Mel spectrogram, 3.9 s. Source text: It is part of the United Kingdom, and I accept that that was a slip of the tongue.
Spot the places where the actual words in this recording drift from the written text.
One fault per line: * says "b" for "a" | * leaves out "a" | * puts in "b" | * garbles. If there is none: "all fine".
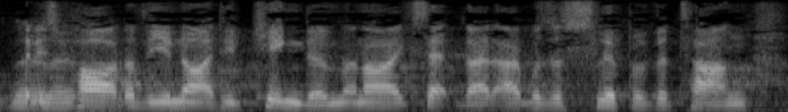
all fine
